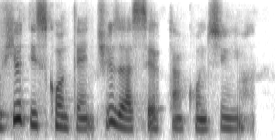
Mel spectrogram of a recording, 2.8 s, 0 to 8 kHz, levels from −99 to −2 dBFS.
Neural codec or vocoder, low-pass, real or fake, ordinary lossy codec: codec, 16 kHz, 0.8 kbps, ZipCodec; none; fake; none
